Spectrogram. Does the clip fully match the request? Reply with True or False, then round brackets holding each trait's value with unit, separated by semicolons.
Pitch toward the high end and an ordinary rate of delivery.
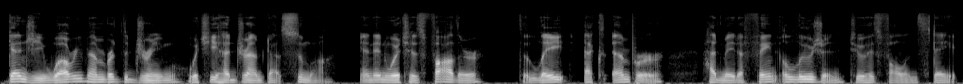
False (100 Hz; 180 wpm)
